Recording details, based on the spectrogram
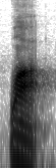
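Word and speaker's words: は: topic into the conversation it is written as ha but is pronounced wa let's use the topic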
